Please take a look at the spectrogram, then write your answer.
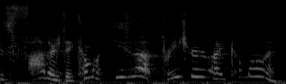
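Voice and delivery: high, whiny plea to ease up; mock complaining listener. Congregant begs the preacher to ease up, mock whiny. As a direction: whine like a congregant begging the preacher. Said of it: "You're like".

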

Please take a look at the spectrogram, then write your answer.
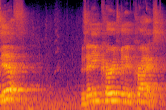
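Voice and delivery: high, loud preaching voice; preacher's call. Retold or imitated. Paul calling on the church, loud high preaching. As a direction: fling it out like a preacher rousing the crowd. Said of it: "He goes".

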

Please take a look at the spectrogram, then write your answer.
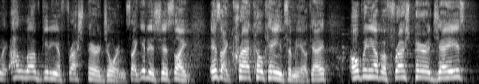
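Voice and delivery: ordinary talk, nothing marked

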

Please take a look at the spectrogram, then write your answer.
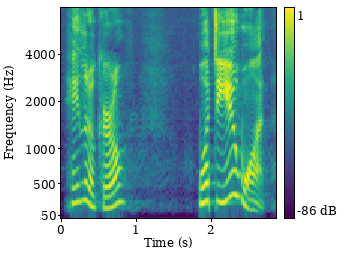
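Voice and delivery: put-on high, gentle voice bending down to a child; kindly asking a child. Heidi Baker asking a little girl, high and gentle. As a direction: lean in and ask a little girl sweetly. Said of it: "Heidi Baker leans down and says".

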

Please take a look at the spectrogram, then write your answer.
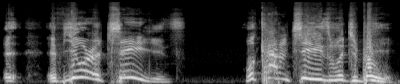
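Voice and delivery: high warbling Will Ferrell announcer voice; Harry Carey. Retold or imitated. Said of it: "read it in the same voice".

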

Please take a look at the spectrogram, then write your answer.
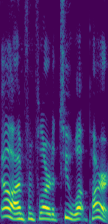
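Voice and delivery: mock surprise. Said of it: "I'm like".

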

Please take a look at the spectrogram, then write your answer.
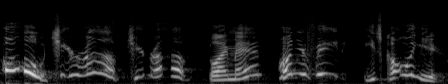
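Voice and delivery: high, gushing cheer-up; mock-friendly crowd turning sweet, pitch leaping; sudden encouragement. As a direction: coax him along in a high voice. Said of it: "the peer pressure changes all of a sudden".

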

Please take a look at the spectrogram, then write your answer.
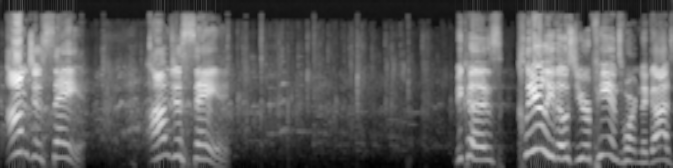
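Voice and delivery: cheeky loud aside. Real, not acted. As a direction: belt it out like a guilty brag. Cheeky confession about taking the house.

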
